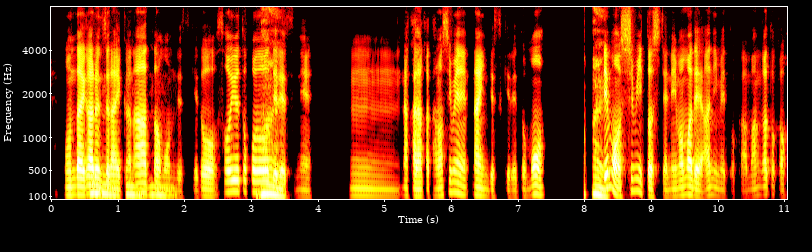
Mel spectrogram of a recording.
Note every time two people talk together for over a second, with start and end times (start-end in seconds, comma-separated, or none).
0.5-1.9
